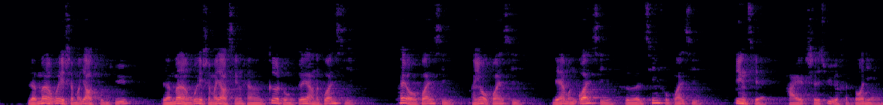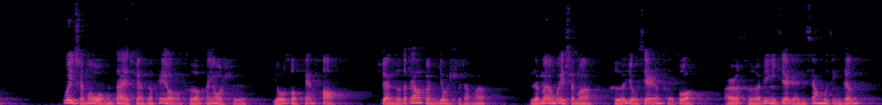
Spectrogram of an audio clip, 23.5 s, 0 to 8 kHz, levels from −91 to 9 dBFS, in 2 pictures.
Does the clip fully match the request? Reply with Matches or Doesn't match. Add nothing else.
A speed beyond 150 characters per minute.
Matches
